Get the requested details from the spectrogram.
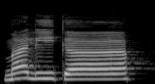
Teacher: وقف کی صورت میں ایک زبر پڑھا جائے گا، دو زبر نہیں پڑھے جائیں گے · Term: وقف مطلق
